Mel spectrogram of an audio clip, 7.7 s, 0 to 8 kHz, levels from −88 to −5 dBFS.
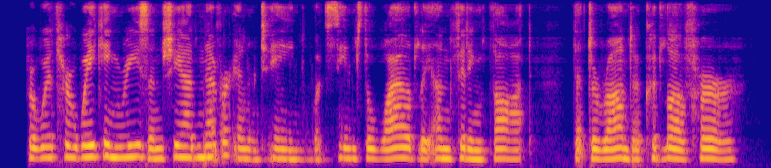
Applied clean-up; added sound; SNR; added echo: neural mask model DeepFilterNet 3.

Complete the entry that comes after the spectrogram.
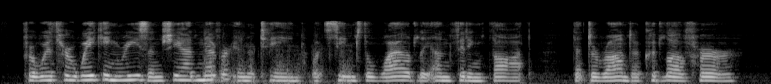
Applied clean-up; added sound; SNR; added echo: neural separator model SepFormer DNS4.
